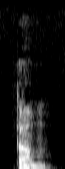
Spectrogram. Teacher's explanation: It starts with a T sound, as you might guess, but it's not as explosive as the English T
